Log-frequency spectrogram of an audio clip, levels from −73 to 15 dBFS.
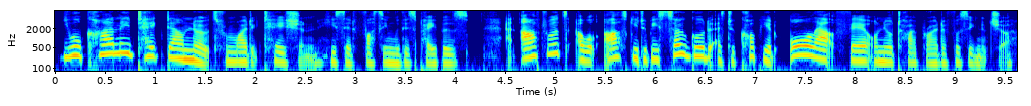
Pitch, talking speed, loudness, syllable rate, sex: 205 Hz, 230 wpm, -21 LUFS, 6.0 syllables/s, female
